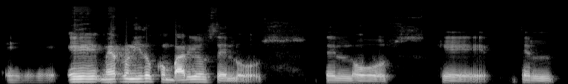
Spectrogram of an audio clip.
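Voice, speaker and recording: A man's voice: on the low side, fairly even intonation, extremely slow, creaky. A man answering interview questions casually and earnestly, often hesitating as he searches for words. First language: Spanish. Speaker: interview guest, migrant children's advocate. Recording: slightly dull, lo-fi sound.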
